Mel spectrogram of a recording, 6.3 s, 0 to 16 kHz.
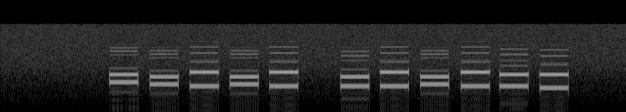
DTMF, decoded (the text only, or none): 07676 467652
